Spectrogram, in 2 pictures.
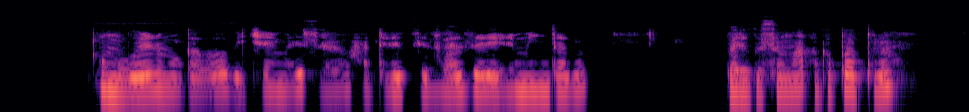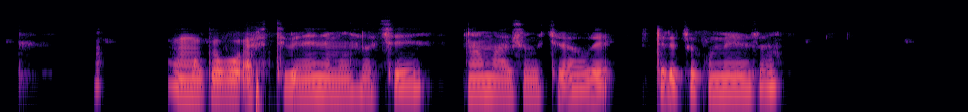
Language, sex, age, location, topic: Kinyarwanda, female, 18-24, Kigali, health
